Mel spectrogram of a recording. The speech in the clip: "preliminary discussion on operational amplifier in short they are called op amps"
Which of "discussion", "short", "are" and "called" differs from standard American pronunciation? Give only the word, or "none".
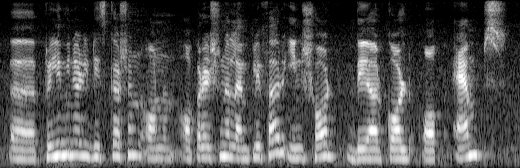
none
